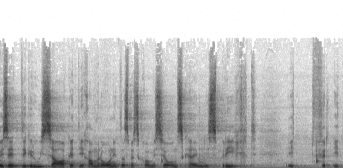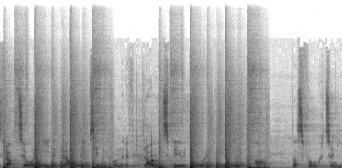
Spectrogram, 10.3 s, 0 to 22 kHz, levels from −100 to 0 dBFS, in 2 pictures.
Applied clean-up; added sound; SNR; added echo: none; Drum kit; -4 dB; none.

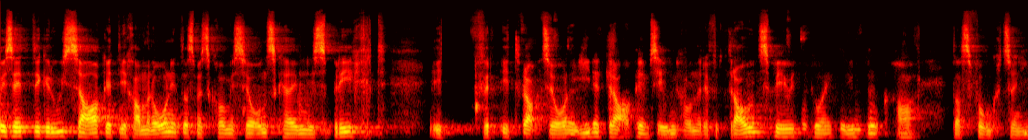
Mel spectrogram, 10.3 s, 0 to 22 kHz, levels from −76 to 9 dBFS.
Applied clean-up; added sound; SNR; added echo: neural mask model Resemble Enhance denoiser.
